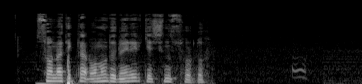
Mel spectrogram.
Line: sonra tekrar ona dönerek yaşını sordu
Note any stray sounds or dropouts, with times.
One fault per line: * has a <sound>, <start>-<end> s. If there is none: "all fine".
* has a laugh, 2.9-3.2 s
